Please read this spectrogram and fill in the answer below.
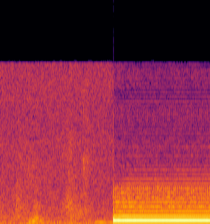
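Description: Telephone ringback tone: one steady beep about a second long, starting about a second in. It is the ringing signal a caller hears while the called phone rings and has not yet been answered.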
